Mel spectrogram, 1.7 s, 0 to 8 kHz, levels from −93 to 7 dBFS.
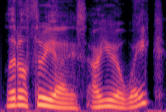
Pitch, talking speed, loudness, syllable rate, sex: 160 Hz, 215 wpm, -16 LUFS, 6.5 syllables/s, male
